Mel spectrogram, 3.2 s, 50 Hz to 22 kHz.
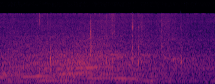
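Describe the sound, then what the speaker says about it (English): A 2018 Audi A8 55 TFSI drives on a test run, its engine a steady, moderately loud hum with slowly shifting pitch as it accelerates, accompanied by continuous road and tire noise. "Now the test drive of the Audi A8 55 TFSI"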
